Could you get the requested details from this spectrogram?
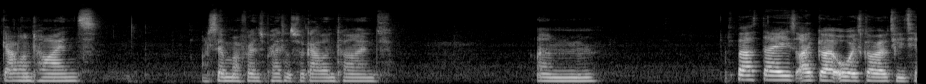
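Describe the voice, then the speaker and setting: A young British woman in a casual Q&A vlog, chatting informally and frankly while eating, thinking aloud with pauses. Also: fairly low pitch, level tone, a bit bright. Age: young adult. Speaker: vlogger answering viewer questions.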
